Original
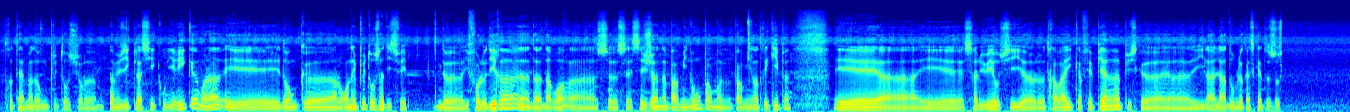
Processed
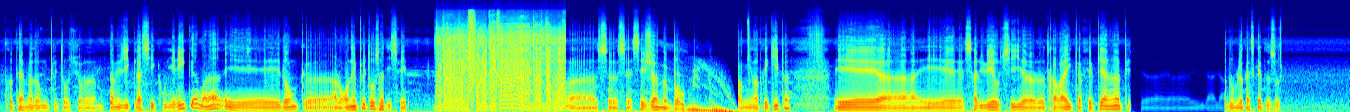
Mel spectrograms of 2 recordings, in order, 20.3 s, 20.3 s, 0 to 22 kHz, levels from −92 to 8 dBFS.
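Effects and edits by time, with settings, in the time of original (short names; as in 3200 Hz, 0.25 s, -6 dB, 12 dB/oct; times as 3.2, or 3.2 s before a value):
2.74–3.95 band shelf 1500 Hz -10.5 dB
4.45–5.02 AM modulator 36 Hz, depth 75%
6.53–8.48 spectral compressor 10:1
9.78 tape stop 1.29 s
16.94–18.37 flipped gate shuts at -37 dBFS, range -40 dB
whole clip: Wiener smoothing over 15 samples; high shelf 8100 Hz -11.5 dB; maximiser +16 dB; gain -1 dB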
